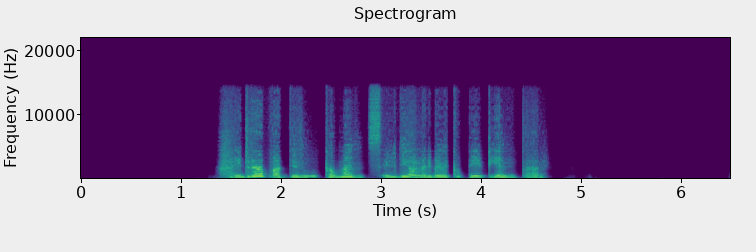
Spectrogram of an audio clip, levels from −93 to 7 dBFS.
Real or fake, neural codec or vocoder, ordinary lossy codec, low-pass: fake; codec, 44.1 kHz, 0.9 kbps, DAC; none; 14.4 kHz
